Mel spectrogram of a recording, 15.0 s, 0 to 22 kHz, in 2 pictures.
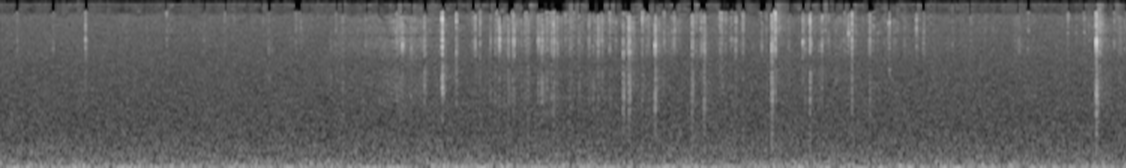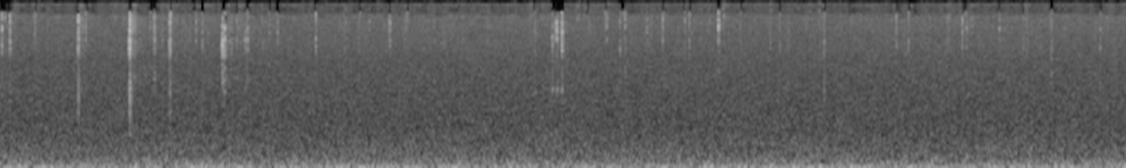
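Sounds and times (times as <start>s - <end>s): soft crackles: 2.2s - 6.3s.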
